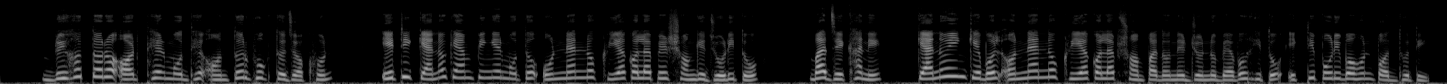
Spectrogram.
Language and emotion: Bengali, neutral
